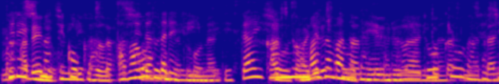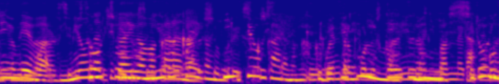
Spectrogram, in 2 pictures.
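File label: female instantaneous mix; SiSEC10; underdetermined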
